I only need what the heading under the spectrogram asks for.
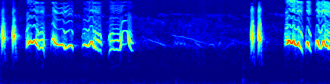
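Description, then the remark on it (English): A bluebird's mellow, burbled song: a run of short warbling phrases, a brief quiet pause with faint twittering, then another burst of soft, rolling notes, clear. “Who wouldn't want bluebirds nesting close by? Flashes of azure as they fly, their mellow, burbled songs.”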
